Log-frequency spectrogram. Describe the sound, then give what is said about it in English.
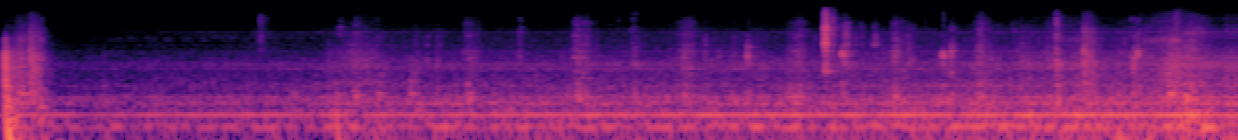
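Biting and chewing on a soft, melting biscuit just out of the packet: a few faint, soft clicks and squishy mouth sounds over a steady low hum, with no talk. “I only took it out of the packet and it's absolutely melting. But we're going to take a bite.”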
